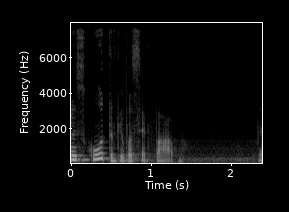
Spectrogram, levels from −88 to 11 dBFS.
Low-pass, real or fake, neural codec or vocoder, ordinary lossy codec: none; fake; codec, 16 kHz, 2 kbps, FunCodec, trained on LibriTTS, 25 frames a second; none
